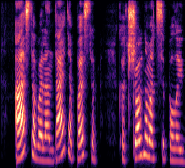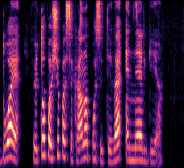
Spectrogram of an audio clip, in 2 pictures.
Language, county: Lithuanian, Klaipėda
